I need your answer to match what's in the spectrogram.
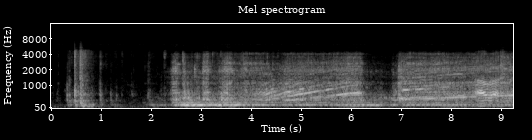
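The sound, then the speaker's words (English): A few clunks like a car door shutting, then an engine turns over and roars steadily as the car pulls away, briefly easing off before revving up again, loud. “get in the car. I'll drive”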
